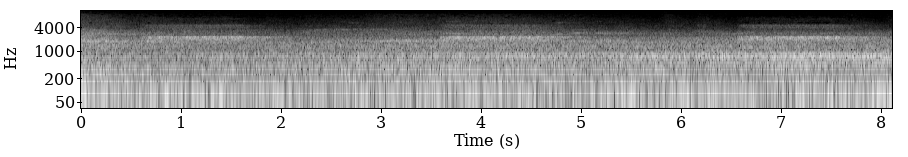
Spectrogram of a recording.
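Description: Steady rumble of a commuter train unseen in an underground station's tunnel. A high electronic tone sounds for about a second, roughly every three seconds.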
